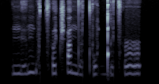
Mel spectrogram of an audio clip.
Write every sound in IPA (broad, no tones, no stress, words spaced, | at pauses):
ne̤mbo̤ t͡sʼət͡ʃʼanda̤ tʼo̤ɡ͡ǃet͡sʼə˞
